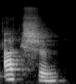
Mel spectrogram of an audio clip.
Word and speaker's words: action: So we look at this word action. The sound at this syllable contains is a very, very weak sound. Very, very weak. So it's hardly ever stressed. That means the stress is here.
